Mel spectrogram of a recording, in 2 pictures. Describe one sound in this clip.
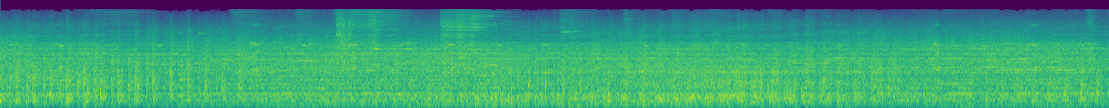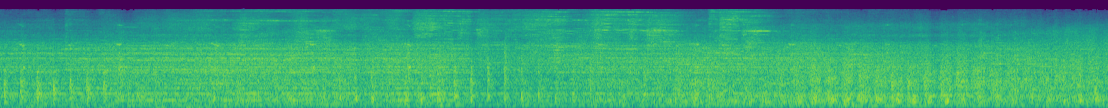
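Steel wheels squeal and screech against the rails.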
